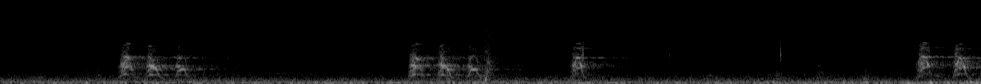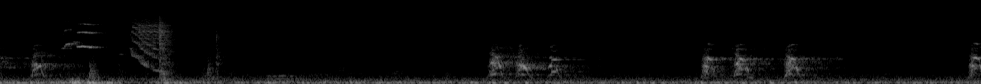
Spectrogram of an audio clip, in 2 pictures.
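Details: Evening barking from a dog, 2/6/2024 at 6:02 pm: repeated clusters of harsh barks, plus a brief high rising whine-like sound near the middle, all over a low background rumble.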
